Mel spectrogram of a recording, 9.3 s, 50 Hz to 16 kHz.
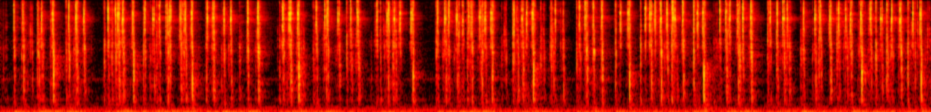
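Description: Fingertips of both hands type continuously on the plastic keycaps of a vintage beige NMB RT8255cw+ mechanical keyboard with Hi-Tek "Space Invader" clicky switches and a hollow plastic case. A rapid, steady stream of sharp, bright clicks, each dying away almost instantly, rides over a hollow low-end clack from the case.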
